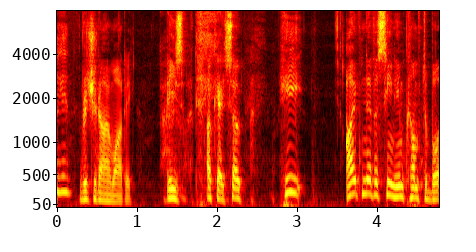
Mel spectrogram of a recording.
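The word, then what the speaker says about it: Ayoade: Lou Sanders, Sarah Pascoe, Joe Wilkinson, Harriet Kemsley, Richard Iodi. Ayawadi?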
